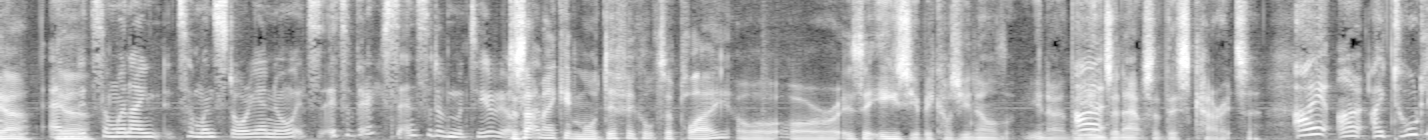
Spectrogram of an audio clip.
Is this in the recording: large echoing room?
no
